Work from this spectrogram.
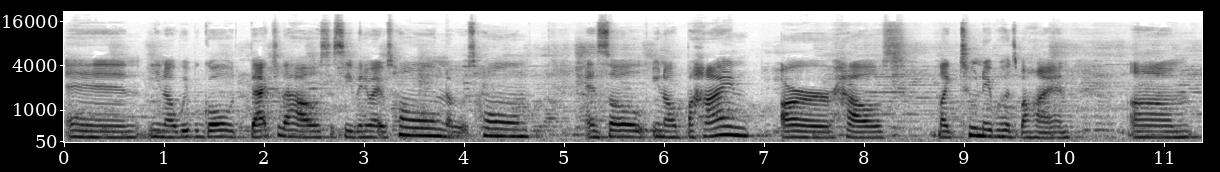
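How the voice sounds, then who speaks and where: Music plays in the background and audible room echo surrounds a woman speaking at a medium pitch. Her intonation is monotone and flat, and her pace is fairly slow. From Connecticut and South Carolina, US. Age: 20s. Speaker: marine and vlogger. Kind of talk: casual personal vlog storytelling. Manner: casual, filler-heavy.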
